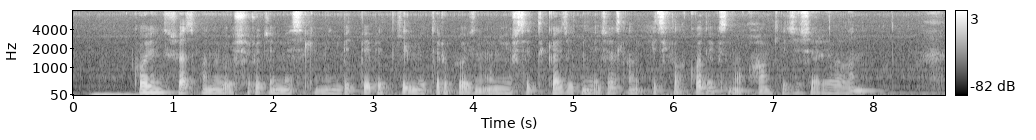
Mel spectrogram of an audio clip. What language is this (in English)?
Kazakh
